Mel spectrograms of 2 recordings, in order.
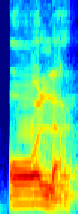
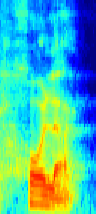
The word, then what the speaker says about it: hola: So again ang titik H or letter H or H sa Spanish ay silent or muda. Ola hindi siya hola. Ola.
